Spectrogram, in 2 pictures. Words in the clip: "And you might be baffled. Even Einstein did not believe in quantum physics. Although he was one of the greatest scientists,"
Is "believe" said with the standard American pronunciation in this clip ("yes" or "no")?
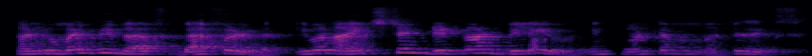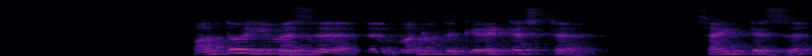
yes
